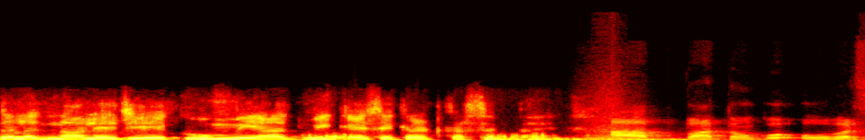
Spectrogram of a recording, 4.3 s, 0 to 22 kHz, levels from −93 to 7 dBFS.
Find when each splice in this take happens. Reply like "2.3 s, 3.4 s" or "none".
3.0 s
